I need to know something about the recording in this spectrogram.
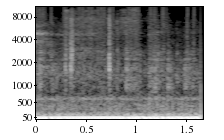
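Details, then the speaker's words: VW Golf MK4 1.8T with fuel pump fuse removed before pump replacement, left idling until it dies: deep uneven idle rumble that pulses and stumbles with no steady beat, lumpy from fuel starvation. "I'll just let it idle until it dies, basically. Oh, oh, oh, oh, oh, oh, oh, oh, oh, oh, it's lumpy, it's lumpy."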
